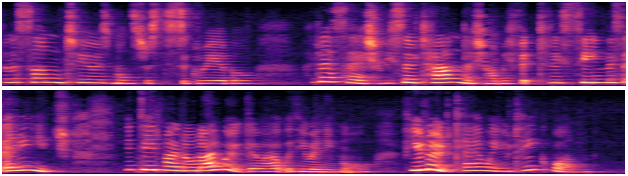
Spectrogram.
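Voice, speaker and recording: A woman reading aloud gives voice to a spoiled young noblewoman, mincing and affected, who complains in a high, fluttering voice that swoops all over. The room gives it a roomy echo. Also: animated, fairly quick. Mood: petulant, coquettish.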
